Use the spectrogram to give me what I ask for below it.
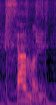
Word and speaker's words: salmon: The same with salmon.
